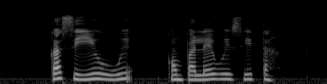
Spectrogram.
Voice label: kAsi IiowI kompaleewiis iitah, Oapan minimal pairs female; Oapan minimal pairs 1998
